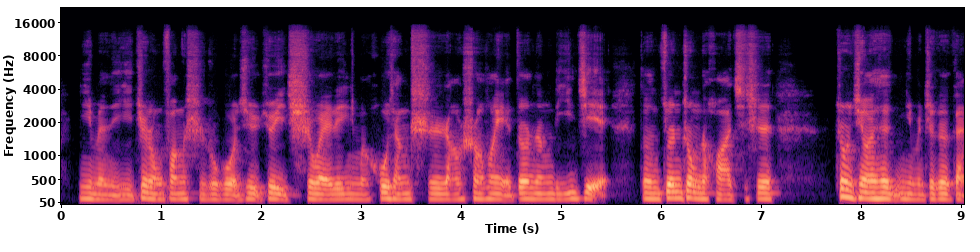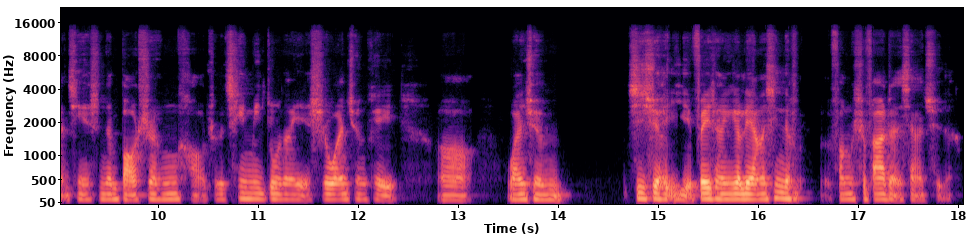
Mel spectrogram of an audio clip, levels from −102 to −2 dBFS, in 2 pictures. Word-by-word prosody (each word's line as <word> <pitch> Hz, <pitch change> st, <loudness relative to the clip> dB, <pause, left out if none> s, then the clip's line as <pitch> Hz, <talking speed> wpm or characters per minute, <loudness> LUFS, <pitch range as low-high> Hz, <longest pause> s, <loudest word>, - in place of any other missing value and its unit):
你 120 Hz, -1 st, -3 dB
们 100 Hz, -2 st, -2 dB
以 100 Hz, +2 st, -5 dB
这 130 Hz, +7 st, 0 dB
种 110 Hz, -3 st, +1 dB
方 110 Hz, +1 st, -2 dB
式， 110 Hz, -1 st, -7 dB
如 105 Hz, 0 st, -3 dB
果 105 Hz, -1 st, +1 dB
就 110 Hz, +3 st, -2 dB
就 120 Hz, -, 0 dB
以 110 Hz, -3 st, +1 dB
吃 115 Hz, -, -1 dB
为 105 Hz, -2 st, +4 dB
例， 105 Hz, +1 st, -1 dB
你 110 Hz, -, -5 dB
们 105 Hz, -1 st, -6 dB
互 125 Hz, +3 st, +1 dB
相 110 Hz, -2 st, -2 dB
吃， 110 Hz, 0 st, -2 dB
然 110 Hz, -, 0 dB
后 105 Hz, -, -5 dB
双 115 Hz, -1 st, -2 dB
方 115 Hz, -1 st, 0 dB
也 90 Hz, -4 st, -1 dB
都 115 Hz, +5 st, +5 dB
能 110 Hz, -1 st, -2 dB
理 110 Hz, +2 st, -3 dB
解， 390 Hz, -, +1 dB, 0.3 s
都 120 Hz, -, 0 dB
能 115 Hz, -1 st, +2 dB
尊 130 Hz, +2 st, +5 dB
重 135 Hz, -3 st, +4 dB
的 115 Hz, -, +2 dB
话， 105 Hz, -3 st, -2 dB
其 110 Hz, +4 st, -8 dB
实 115 Hz, -1 st, +1 dB, 0.6 s
这 160 Hz, -, +4 dB
种 150 Hz, -, +6 dB
情 130 Hz, -1 st, +4 dB
况 120 Hz, -, +6 dB
下， 120 Hz, -, +7 dB
你 110 Hz, 0 st, -2 dB
们 100 Hz, -1 st, -5 dB
这 115 Hz, +4 st, -1 dB
个 110 Hz, -1 st, +4 dB
感 -, -, -2 dB
情 105 Hz, -2 st, -7 dB
是 105 Hz, +1 st, -10 dB
能 105 Hz, 0 st, -1 dB
保 100 Hz, -3 st, +1 dB
持 100 Hz, +3 st, -3 dB
很 105 Hz, +1 st, -4 dB
好， -, -, -11 dB
这 -, -, -14 dB
个 -, -, -4 dB
亲 115 Hz, +2 st, -4 dB
密 110 Hz, -1 st, -3 dB
度 110 Hz, -2 st, -1 dB
呢， 105 Hz, -1 st, -2 dB
也 -, -, -4 dB
是 -, -, -4 dB
完 105 Hz, 0 st, +3 dB
全 105 Hz, 0 st, -9 dB
可 105 Hz, -, -8 dB
以 -, -, -3 dB, 0.4 s
呃， 95 Hz, -1 st, -5 dB, 0.4 s
完 105 Hz, 0 st, +1 dB
全 100 Hz, -2 st, -3 dB, 0.6 s
继 120 Hz, -, 0 dB
续 120 Hz, 0 st, +4 dB
以 100 Hz, -3 st, -2 dB
非 115 Hz, -, +8 dB
常 110 Hz, -1 st, +2 dB
一 105 Hz, -, +1 dB
个 110 Hz, -, +7 dB
良 105 Hz, -1 st, +6 dB
性 125 Hz, +4 st, -2 dB
的 115 Hz, -, +4 dB
方 115 Hz, -, -8 dB, 0.3 s
方 110 Hz, 0 st, -5 dB
式 110 Hz, 0 st, -7 dB
发 110 Hz, 0 st, +3 dB
展 110 Hz, -, -2 dB
下 -, -, -6 dB
去 -, -, -10 dB
的。 -, -, -19 dB
110 Hz, 290 characters per minute, -25 LUFS, 105-115 Hz, 0.6 s, 非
